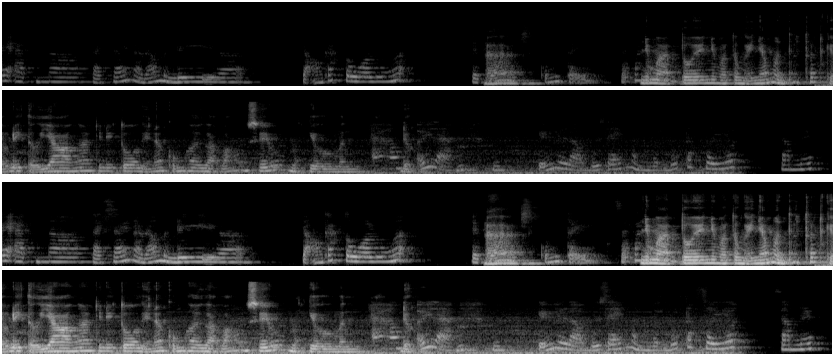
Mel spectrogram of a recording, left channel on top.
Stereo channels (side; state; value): left; quieter; 11.8 dB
